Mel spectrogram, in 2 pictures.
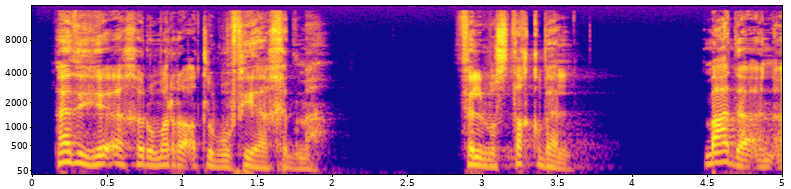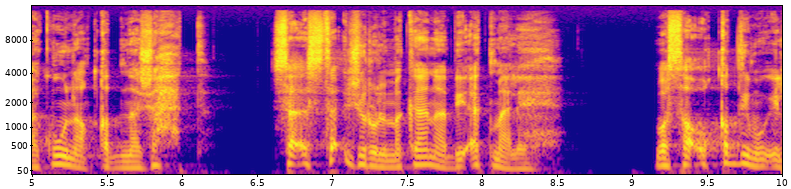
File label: Drama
